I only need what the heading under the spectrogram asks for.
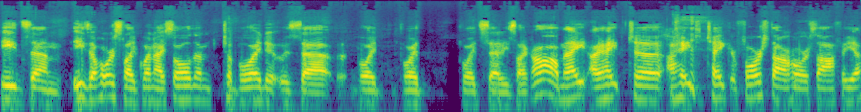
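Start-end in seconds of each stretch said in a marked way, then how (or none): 5.3-8.6 put-on friendly, easygoing Australian accent, pitched up slightly. Retelling what a buyer said when taking the horse: imitating Boyd's Australian accent. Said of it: "I like his, uh, Australian accent".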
